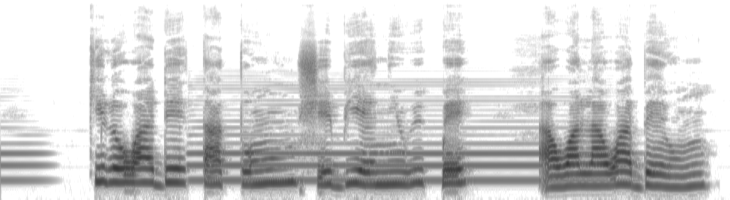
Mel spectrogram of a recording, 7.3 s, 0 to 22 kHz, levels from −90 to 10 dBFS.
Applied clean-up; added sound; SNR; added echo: none; Wind instrument, woodwind instrument; 15 dB; none.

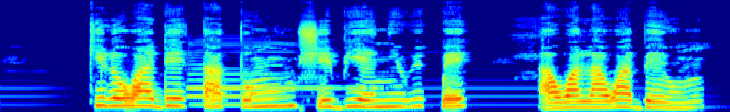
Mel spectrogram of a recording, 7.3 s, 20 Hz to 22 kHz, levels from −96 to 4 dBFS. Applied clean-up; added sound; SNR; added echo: classical method spectral subtraction.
